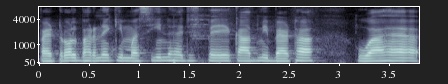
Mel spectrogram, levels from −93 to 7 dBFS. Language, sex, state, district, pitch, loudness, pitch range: Hindi, male, Jharkhand, Garhwa, 150 Hz, -18 LUFS, 140-150 Hz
